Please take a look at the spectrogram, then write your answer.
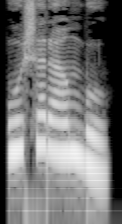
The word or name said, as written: ಊಷರಾಂಬು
